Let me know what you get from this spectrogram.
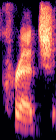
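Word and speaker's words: Cruit: of there it's called critch Island it's spelled cruet c-r-u-i-t but it's pronounced critch it's a nine hole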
